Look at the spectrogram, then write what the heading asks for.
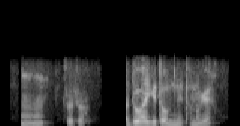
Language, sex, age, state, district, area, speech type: Manipuri, male, 18-30, Manipur, Chandel, rural, conversation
